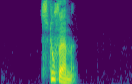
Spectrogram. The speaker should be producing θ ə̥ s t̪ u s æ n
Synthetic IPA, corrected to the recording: θ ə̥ s t̪ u f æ m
